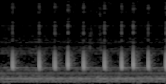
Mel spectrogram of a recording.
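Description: HTC Titan's Windows Phone on-screen keyboard giving a short, faint click for each letter typed, about four or five a second, unevenly spaced.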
